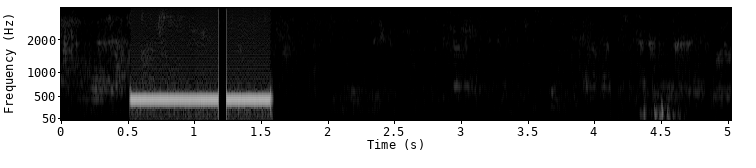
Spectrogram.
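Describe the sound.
A phone line's busy tone follows a dropped call: a loud, steady, mid-pitched beep lasting about a second, broken by one brief gap, then only faint background noise.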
